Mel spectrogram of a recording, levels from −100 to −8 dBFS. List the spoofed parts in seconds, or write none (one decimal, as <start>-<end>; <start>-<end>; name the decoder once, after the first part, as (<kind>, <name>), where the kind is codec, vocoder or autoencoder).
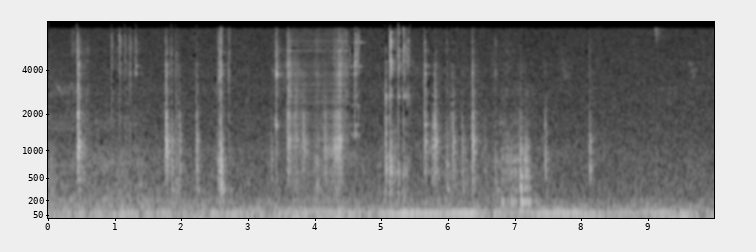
3.6-4.5 (vocoder, WaveNeXt)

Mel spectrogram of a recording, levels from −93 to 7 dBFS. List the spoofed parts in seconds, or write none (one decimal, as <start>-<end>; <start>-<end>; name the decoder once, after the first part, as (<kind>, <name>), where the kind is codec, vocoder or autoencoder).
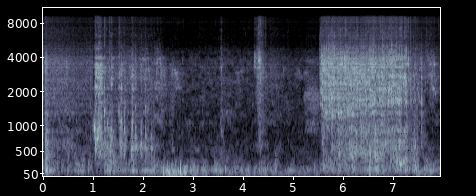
0.0-8.0 (vocoder, WaveNeXt)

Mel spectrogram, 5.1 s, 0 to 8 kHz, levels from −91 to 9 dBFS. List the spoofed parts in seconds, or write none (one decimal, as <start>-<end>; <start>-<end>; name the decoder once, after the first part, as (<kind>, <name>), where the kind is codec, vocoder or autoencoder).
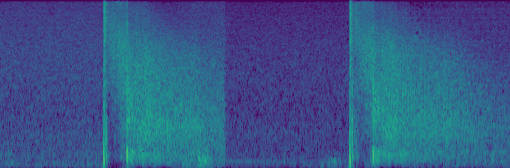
4.0-5.1 (vocoder, WaveNeXt)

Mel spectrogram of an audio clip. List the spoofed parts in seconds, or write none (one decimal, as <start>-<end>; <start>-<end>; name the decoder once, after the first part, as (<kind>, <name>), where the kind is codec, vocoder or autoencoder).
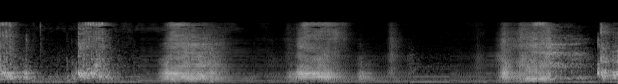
1.4-4.1 (vocoder, WaveNeXt); 4.5-5.5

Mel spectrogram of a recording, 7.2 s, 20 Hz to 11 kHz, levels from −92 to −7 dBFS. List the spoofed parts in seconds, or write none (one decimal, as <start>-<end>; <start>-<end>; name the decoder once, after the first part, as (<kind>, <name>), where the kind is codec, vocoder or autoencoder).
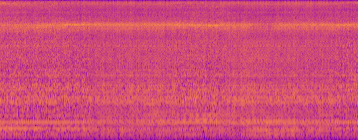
1.8-3.5 (vocoder, WaveNeXt); 4.4-6.7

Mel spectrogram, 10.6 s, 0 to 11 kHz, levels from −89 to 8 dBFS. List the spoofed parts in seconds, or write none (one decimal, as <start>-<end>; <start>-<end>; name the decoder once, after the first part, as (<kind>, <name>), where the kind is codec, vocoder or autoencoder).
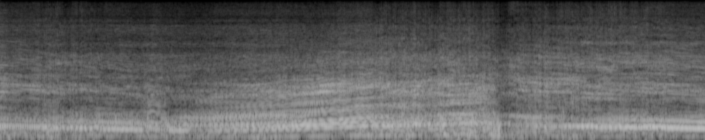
0.6-1.5 (vocoder, WaveNeXt); 5.6-10.0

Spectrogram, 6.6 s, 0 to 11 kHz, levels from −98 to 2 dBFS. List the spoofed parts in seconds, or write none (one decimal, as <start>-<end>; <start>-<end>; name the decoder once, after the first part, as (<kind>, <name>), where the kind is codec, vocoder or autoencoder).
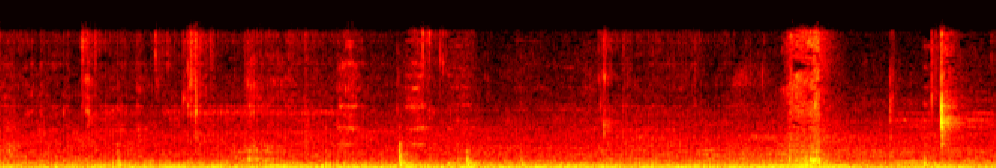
0.0-2.6 (vocoder, WaveNeXt); 4.0-4.9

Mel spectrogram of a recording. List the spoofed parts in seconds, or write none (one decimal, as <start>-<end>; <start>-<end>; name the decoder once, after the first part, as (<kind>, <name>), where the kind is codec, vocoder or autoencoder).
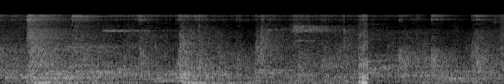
1.1-4.1 (vocoder, WaveNeXt)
